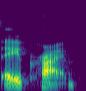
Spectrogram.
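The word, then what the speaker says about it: A′: So we already know that if we see A apostrophe, it's pronounced as A prime.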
